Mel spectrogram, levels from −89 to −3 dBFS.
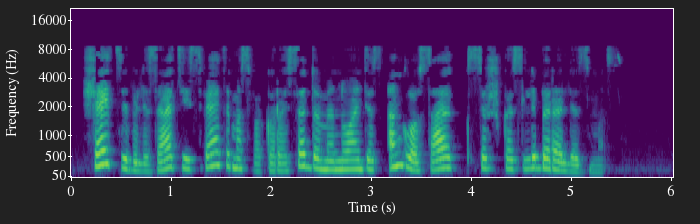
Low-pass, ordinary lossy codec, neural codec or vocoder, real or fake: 10.8 kHz; MP3, 32 kbps; none; real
